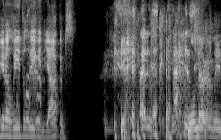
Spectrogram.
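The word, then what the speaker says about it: Jakub: Jakob. Jakob Lauko. I almost said Zaboral. Yeah. Oh my God. You guys are gonna lead the league. You're gonna lead the league in Jakobs.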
